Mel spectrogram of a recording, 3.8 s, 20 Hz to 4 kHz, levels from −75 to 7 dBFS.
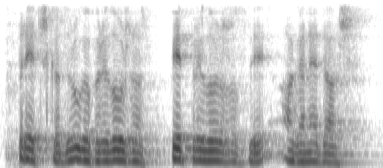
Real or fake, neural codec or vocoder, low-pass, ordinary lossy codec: real; none; 3.6 kHz; MP3, 32 kbps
